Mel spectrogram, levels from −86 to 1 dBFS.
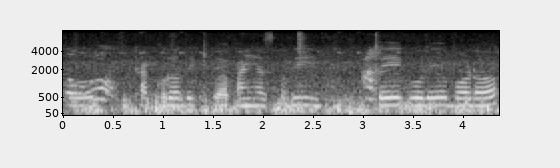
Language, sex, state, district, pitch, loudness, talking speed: Odia, male, Odisha, Khordha, 185 Hz, -15 LUFS, 110 wpm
